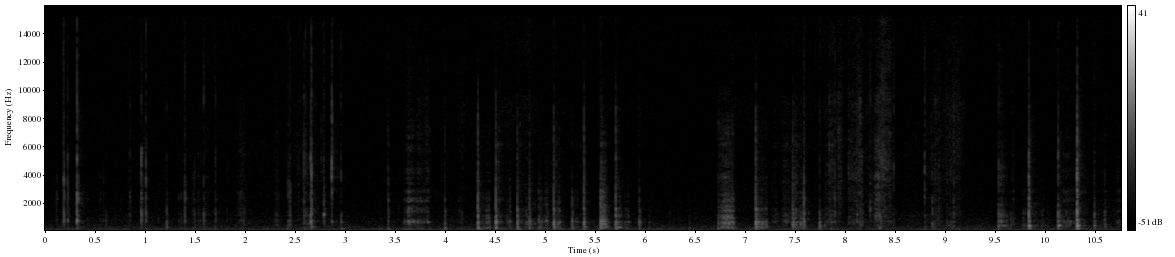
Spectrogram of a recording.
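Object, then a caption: Plastic blister pack on a cardboard card. Long manicured nails tap and scratch a small, hollow package of Crayola kids' scissors sealed in a clear plastic blister on a printed cardboard card, striking both the blister and the card front. The result is a quiet, quick, irregular run of crisp clicks and dry scratches with almost no ring.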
